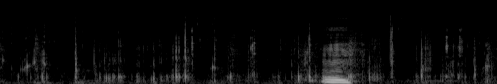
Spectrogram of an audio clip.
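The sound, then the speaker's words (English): Chewing a whole Danska Citrus Vodka chocolate candy: many small, crisp crunches and mouth clicks follow each other irregularly. A brief, louder low murmur sounds midway through. “this is the Danska Citrus Vodka. And I think I'm just going to throw this whole fucker in my mouth. Plop.”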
